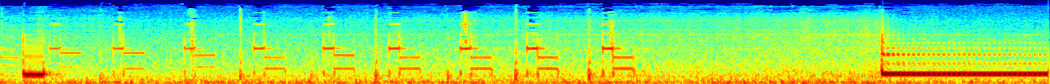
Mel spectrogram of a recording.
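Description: Touch-tone (DTMF) keypad tones over a phone line, a quick run of about a dozen short two-tone beeps dialing a number. About four and a half seconds in, a loud steady ringing tone starts on the line as the call goes through.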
